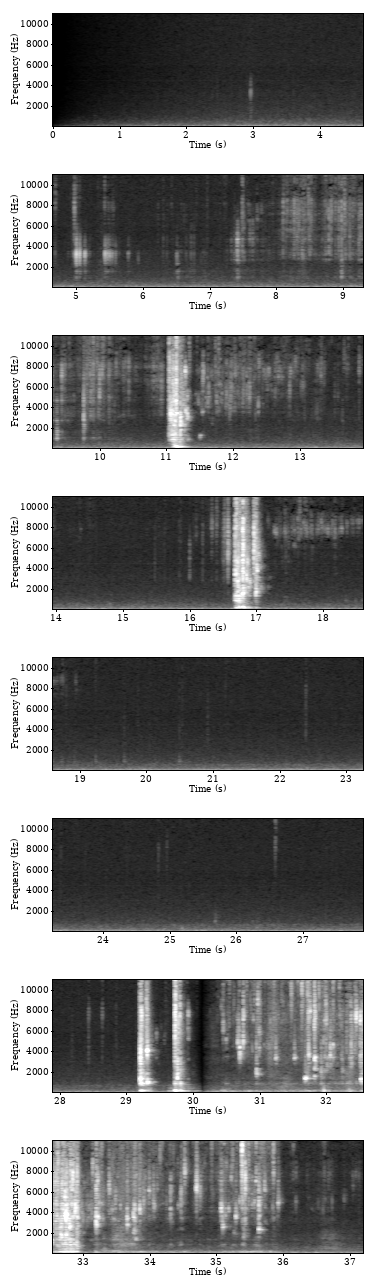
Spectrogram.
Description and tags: Pooping and Pissing
Going to the toilet.
and in the included documentation (e.g. video text description with clickable links, website of video games, etc.).
annoying, disgusting, eww, excrement, excrementing, filth, filthy, piss, poop, pooping, shit, shits, shitting, stink, stinking, toilet, urine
